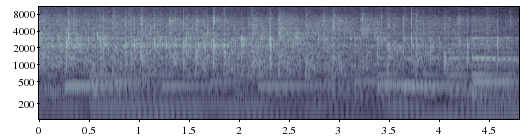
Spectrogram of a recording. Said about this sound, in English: Let's also just give a round of applause for anyone here today that...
